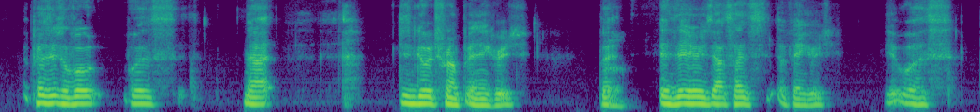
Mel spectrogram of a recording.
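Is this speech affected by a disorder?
Yes: Parkinson's; about 18 years since onset.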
